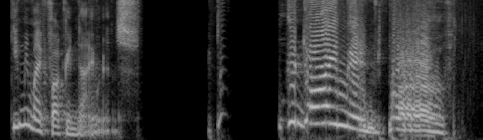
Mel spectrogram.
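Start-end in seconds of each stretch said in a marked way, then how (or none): 2.8-4.4 sudden slip into a British accent, pitched up. Reacting to getting diamonds in a game, with an accidental british accent. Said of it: "I turned British".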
